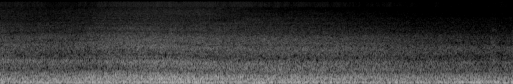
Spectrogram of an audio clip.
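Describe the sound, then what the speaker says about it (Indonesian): Continuous roar of ocean surf rolling onto a beach at Padang, Indonesia, broad and steady with a slight swell in the middle, fairly large waves, no voices. "Kita lihat dulu nih ombak dari Pantai Padang"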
